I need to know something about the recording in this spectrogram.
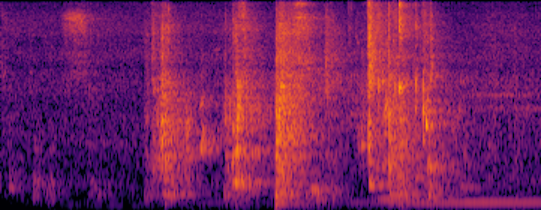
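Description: Water splashes as a bucket is emptied into a tank.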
